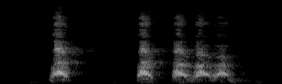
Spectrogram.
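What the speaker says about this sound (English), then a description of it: "Oh, there's a doggy barking at me." A dog barks four times, one sharp bark followed after a pause by three quick barks in a row, fairly close and clear with nothing else around.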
